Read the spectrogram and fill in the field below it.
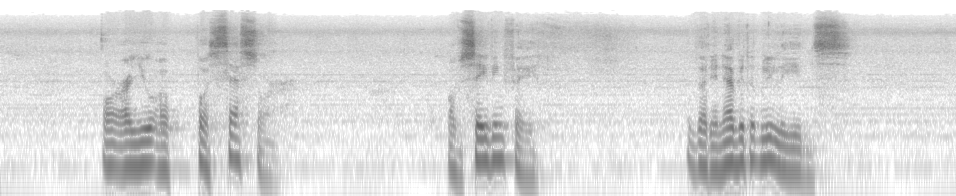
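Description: A middle-aged man speaks calmly through a microphone, with pauses between phrases.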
